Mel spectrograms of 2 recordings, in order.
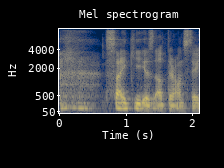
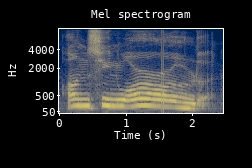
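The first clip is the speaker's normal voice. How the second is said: very high, loud put-on American accent; 11 semitones higher, 7 dB louder than usual. Retelling how Psyche echoed your yell before the next set, imitating someone's put-on American accent. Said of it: "Psyche was like with this American accent".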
